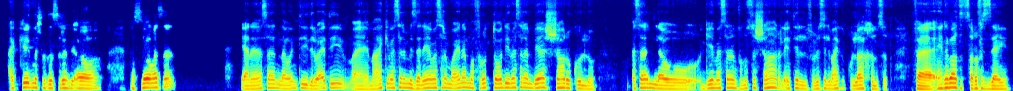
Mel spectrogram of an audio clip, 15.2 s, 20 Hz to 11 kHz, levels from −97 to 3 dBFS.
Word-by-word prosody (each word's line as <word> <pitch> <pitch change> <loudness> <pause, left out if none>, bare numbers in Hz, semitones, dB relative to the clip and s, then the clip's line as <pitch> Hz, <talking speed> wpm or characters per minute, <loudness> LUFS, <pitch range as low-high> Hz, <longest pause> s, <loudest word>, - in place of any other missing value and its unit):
أكيد 160 +5 +1
مش 155 -2 -1
هتصرفي 135 0 0
آه. 130 +1 +1 0.4
بس 125 +4 -6
هو 160 +1 +8
مثلًا، 95 - -2 1.0
يعني 115 +2 0
مثلًا 145 +3 -2
لو 120 -1 -1
أنتِ 135 +2 -5
دلوقتي 135 +4 -1
م 110 -1 -5
معاكِ 145 +8 -3
مثًلا 155 +2 -1
ميزانية 140 0 +1
مثلًا 155 +1 -1
معيّنة 145 +4 0
المفروض 150 0 -2
تقعدي 155 +1 +1
مثلًا 165 0 -1
بيها 155 +3 +4
الشهر 155 -1 +1
كلّه، 115 -4 -3 0.6
مثلًا 150 +4 +1
لو 115 -8 0
جِه 135 +5 +1
مثلًا 145 0 0
في 120 - -8
نص 130 +3 -6
الشهر 150 +2 -1
لاقيتِ 130 - -4
الفلوس 120 -1 -3
اللي 125 -2 -2
معاكِ 130 +2 -2
كلّها 125 0 -1
خِلصت، 110 -5 -6 0.4
فهنا 115 +7 +4
بقى 165 -1 +9
هتتصرفي 130 -1 0
إزاي؟ 115 -1 +1
135 Hz, 160 wpm, -24 LUFS, 120-150 Hz, 1.0 s, بقى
